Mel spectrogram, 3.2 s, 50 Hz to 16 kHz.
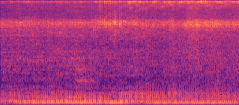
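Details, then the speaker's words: Honda Supra motorcycle drive chain that rattled when old, after adjusting both sides equally (2.5) and flipping the chain: engine ticks over with a smooth, even hum and no chain rattle or slap, now quiet. "Lihat, sekarang sudah tidak berisik lagi, kawan. Diam. Sekarang juga sunyi."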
